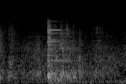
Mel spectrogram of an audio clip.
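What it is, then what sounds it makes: Exhaust silencer with no loose baffles. A cracked metal exhaust silencer, removed from the vehicle, is shaken to check for loose internal baffles. One short metallic knock is heard, with a brief high ring over faint background noise. Nothing rattles inside, so the baffles are not loose, and the crack is to be welded and the silencer refitted.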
